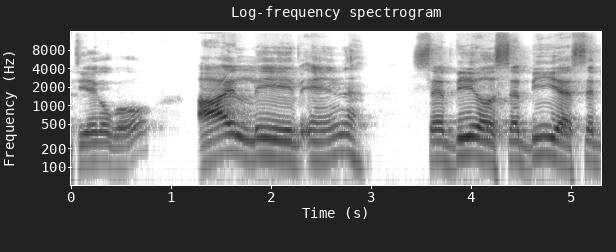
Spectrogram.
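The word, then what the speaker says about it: Sevilla: 난 디에고 I live in severe 이때 L이라는 말 갖다가 뭐뭐이야 이에 이렇게 발음을 하거든. 스페인 말은 그지?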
